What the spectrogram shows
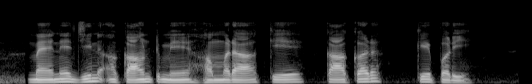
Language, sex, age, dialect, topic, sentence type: Magahi, male, 18-24, Southern, banking, question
